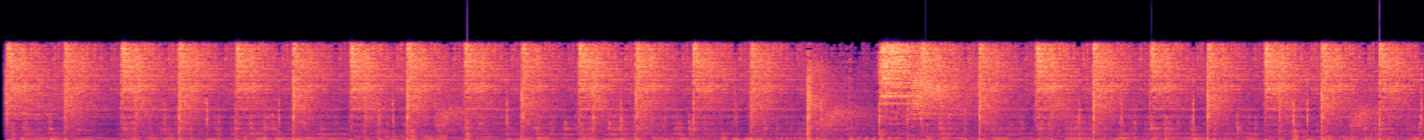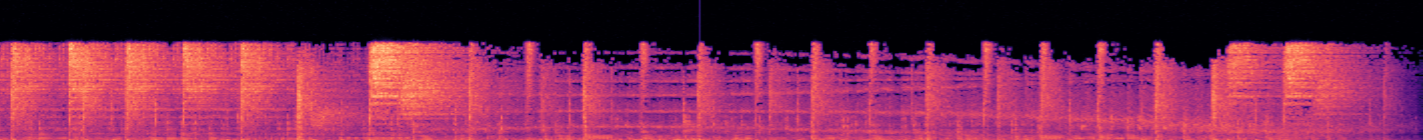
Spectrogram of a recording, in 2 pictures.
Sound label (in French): basse extrait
